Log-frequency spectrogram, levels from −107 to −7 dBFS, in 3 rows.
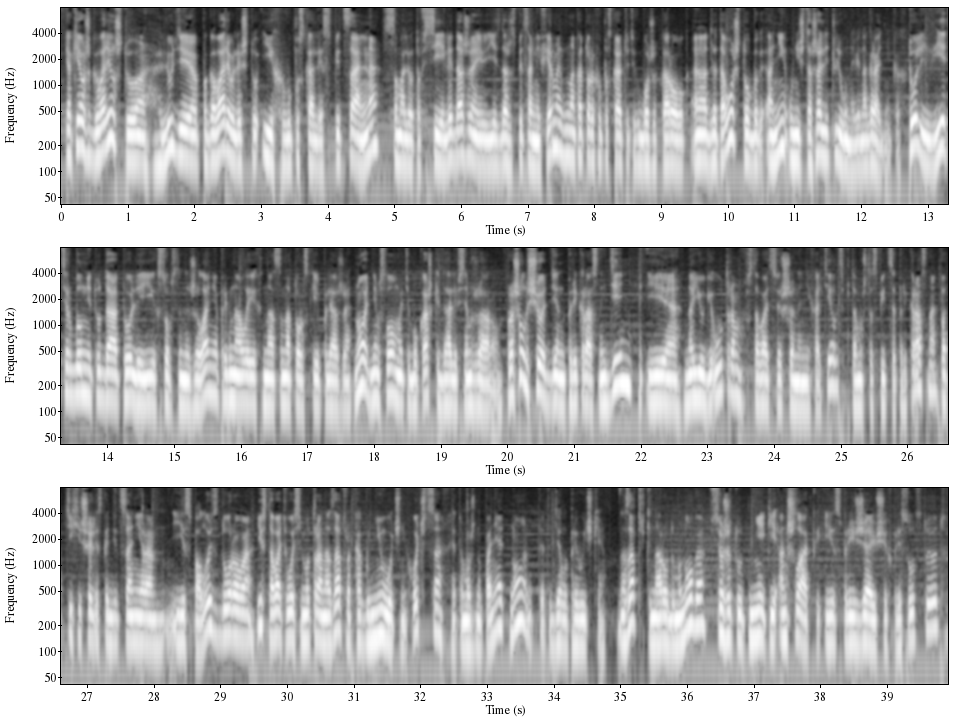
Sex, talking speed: male, 165 wpm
